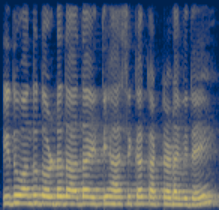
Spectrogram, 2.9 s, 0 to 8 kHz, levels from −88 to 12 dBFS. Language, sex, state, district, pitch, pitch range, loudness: Kannada, female, Karnataka, Bidar, 265 Hz, 255-275 Hz, -11 LUFS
